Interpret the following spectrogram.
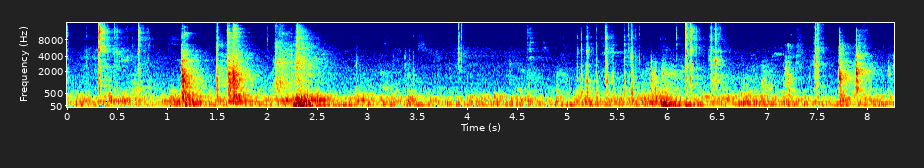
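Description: Irregular light clicks and knocks, with a few low thumps about two seconds in and again near six seconds.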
